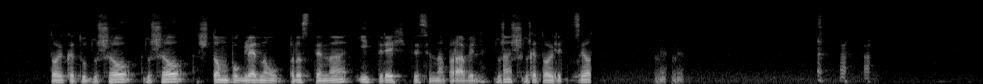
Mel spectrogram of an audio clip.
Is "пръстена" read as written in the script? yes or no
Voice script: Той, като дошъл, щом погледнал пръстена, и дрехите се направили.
yes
